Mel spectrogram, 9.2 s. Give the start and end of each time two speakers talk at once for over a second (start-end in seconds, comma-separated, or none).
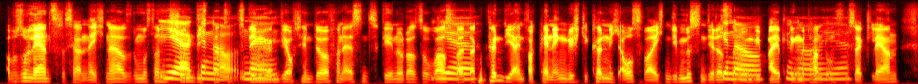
1.6-2.8, 7.2-8.5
